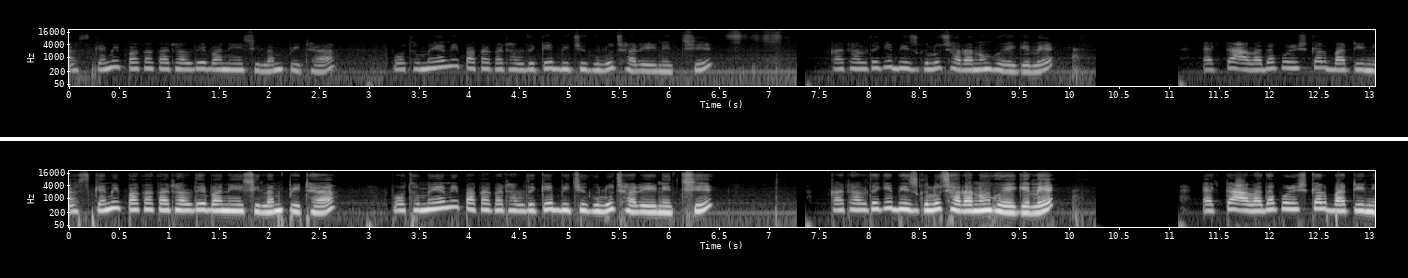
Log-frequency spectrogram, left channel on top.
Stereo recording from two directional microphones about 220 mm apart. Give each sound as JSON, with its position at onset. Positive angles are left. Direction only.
{"t": 0.0, "sound": "speech", "side_deg": -40}
{"t": 7.6, "sound": "a woman's voice", "side_deg": -45}
{"t": 11.5, "sound": "a woman's voice", "side_deg": -45}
